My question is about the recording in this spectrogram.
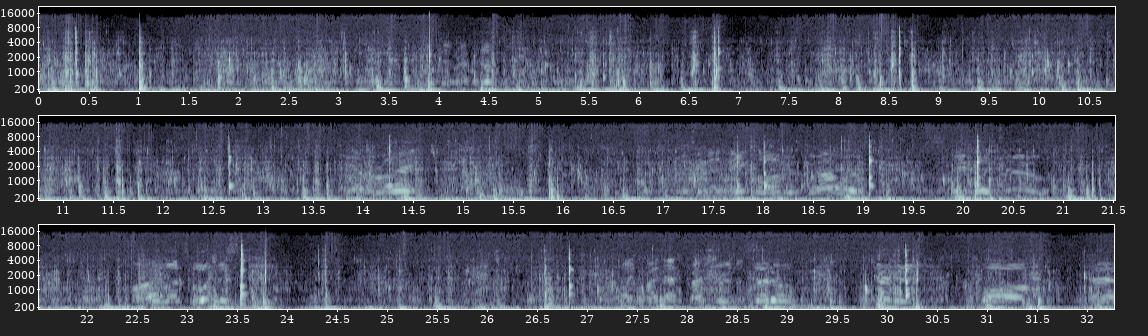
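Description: Outrigger canoe being paddled hard: loud wind rumble on the camera microphone, with irregular splashes and knocks of paddle strokes and water against the hull.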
